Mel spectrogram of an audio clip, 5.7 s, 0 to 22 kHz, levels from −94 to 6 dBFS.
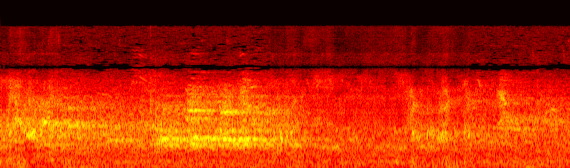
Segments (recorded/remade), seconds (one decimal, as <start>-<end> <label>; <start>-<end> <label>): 0.0-0.6 remade; 0.6-2.7 recorded; 2.7-4.7 remade; 4.7-5.7 recorded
